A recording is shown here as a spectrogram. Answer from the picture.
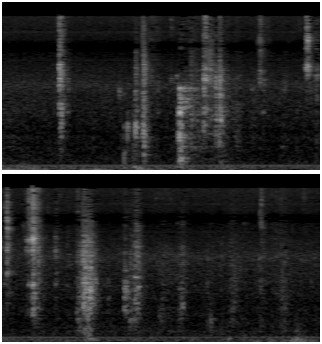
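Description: Close-miked mouth sounds of eating: irregular wet clicks and lip smacks of chewing, over a steady low hum.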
